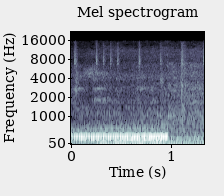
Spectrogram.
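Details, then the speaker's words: Yamaha Vega Force (2003) with owner-reported hard starting, easy once running: about a second of brisk, even cranking that stops without catching. Low compression from a leaking exhaust valve. "ini kendala kerusakannya kata si pemilik motor susah hidup Apabila sudah hidup Ya sudah gampang saja untuk dihidupkan"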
